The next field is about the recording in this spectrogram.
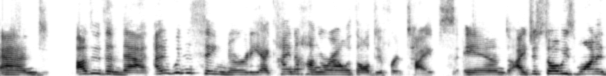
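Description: The tone is bright and sharp. The sound is dry and close, with no echo. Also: woman. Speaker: radio host. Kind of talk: casual chat.

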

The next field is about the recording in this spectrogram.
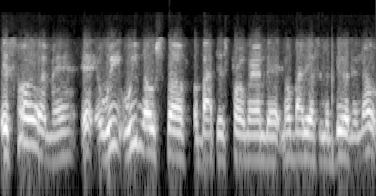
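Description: Ordinary pitch variation marks speech delivered at a moderate speed. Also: man, fairly high pitch for a man. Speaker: college football coach. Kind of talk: interview. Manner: animated.

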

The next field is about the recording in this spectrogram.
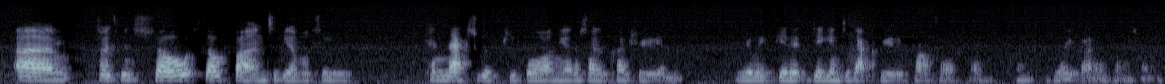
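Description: A woman with an American accent speaks in a normal speaking voice at a fairly low pitch. Her pace is moderate, and her intonation is fairly even. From Iowa, US Midwest. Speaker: singer-songwriter. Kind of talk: casual interview. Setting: studio.

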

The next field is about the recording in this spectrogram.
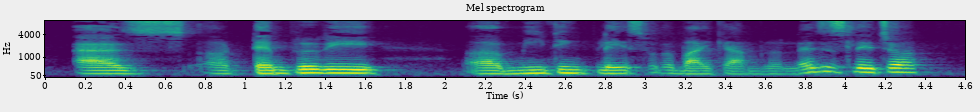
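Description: A man with an Indian accent speaks in a dark, mellow tone. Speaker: legislative research expert. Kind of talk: interview explanation. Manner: hesitant with filler words.

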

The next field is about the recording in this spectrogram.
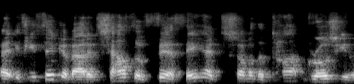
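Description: A man with an American accent at a moderate pace. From Miami, Florida, US. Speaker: real estate executive. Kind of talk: interview.

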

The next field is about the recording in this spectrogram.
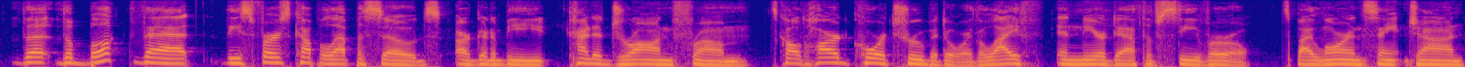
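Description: In a very clean recording with a silent background and a dry, close sound with no echo, a man with a fairly high pitch and an unremarkable speaking voice talks at a fairly slow pace with hardly any pauses and ordinary pitch variation. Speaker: comedy music podcast host. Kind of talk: casual chat.

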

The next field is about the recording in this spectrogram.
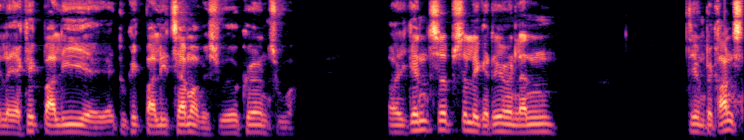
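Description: Speaking at a very fast pace with long, frequent pauses, a man uses a dark, mellow tone at medium pitch. The sound is dry and close with no echo, and his intonation is fairly even. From West Jutland, Denmark. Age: 30s. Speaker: former soldier. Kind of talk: casual chat. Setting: studio. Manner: halting, many fillers and repeats.

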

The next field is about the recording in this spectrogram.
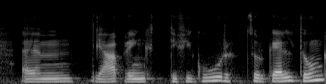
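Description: A woman speaks with a Polish accent. The recording is very clean, with a silent background. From Poland, Gdańsk. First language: Polish (speaking German). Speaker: corset maker. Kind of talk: interview. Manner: halting, many fillers.

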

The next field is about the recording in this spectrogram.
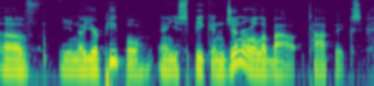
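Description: Here a man talks with a Southern US accent at a medium pitch. The sound is dry and close, with no echo. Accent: Southern American English. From US, Cleveland, Ohio. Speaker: performance poet and hip hop artist. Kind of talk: casual chat. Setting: at the host's home overlooking the sea.

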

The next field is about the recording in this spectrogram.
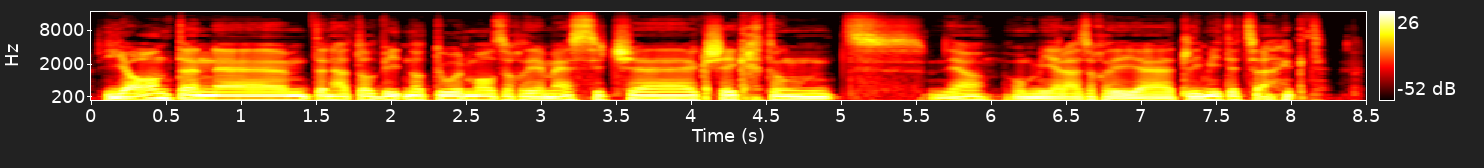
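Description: This is an unremarkable speaking voice from a man, fairly low in pitch, at a moderate pace. His loudness stays very even and his intonation fairly even. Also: very clean recording, silent background. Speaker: retired ice hockey player. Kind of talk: casual interview. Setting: studio.

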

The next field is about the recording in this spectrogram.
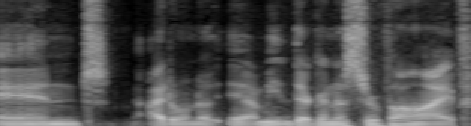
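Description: Man with a normal speaking voice, a fairly quick pace and ordinary pitch variation. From Canada. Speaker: political scientist. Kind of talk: interview.

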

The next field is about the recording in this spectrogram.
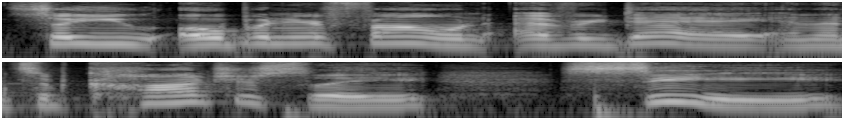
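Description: Recorded very cleanly against a silent background, a woman with an American accent talks at a moderate pace, using an ordinary speaking voice at medium pitch. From Cleveland, US Midwest. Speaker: podcast co-host. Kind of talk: casual chat.

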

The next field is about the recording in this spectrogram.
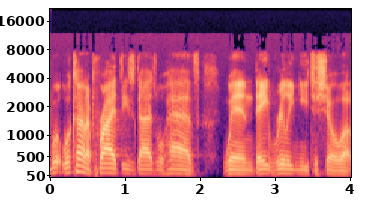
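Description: With an American accent, a man has a plain, everyday voice, pitched fairly low with ordinary pitch variation. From US East Coast, Philadelphia. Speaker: sports journalist. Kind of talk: casual podcast interview.

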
